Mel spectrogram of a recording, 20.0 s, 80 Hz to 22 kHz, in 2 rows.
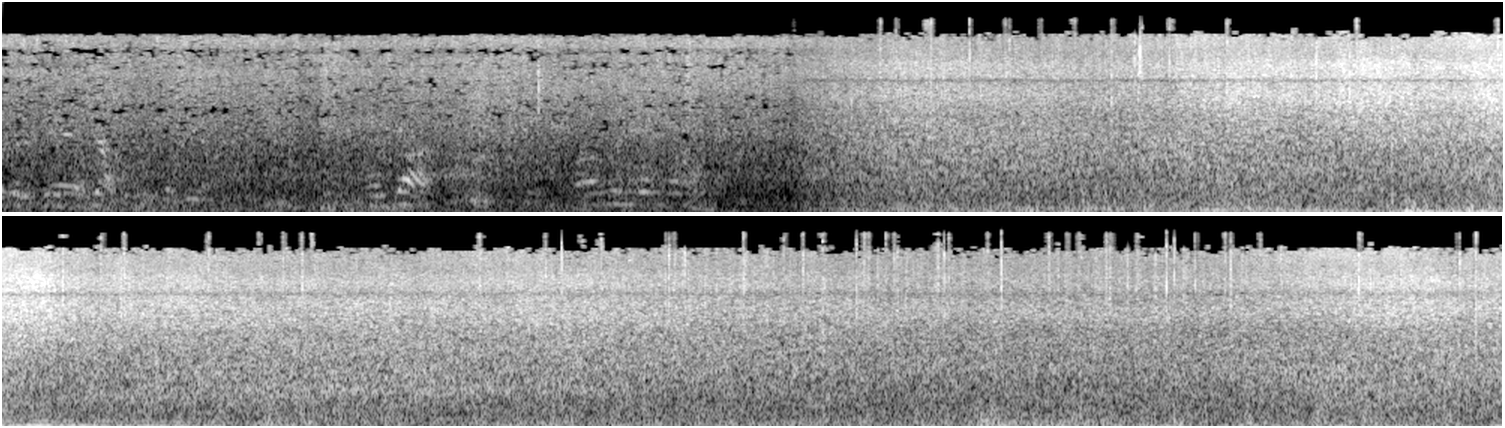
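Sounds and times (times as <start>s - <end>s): heavy rain and hail on street: 0.0s - 20.0s
vehicle driving past on wet road: 5.4s - 16.0s.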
